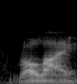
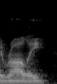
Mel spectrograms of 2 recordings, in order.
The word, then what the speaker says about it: Rollei: Rollei is the proper pronunciation. We say Rollei.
